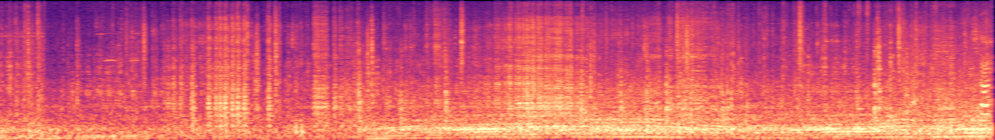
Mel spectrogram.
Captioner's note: crunching car sounds in the background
